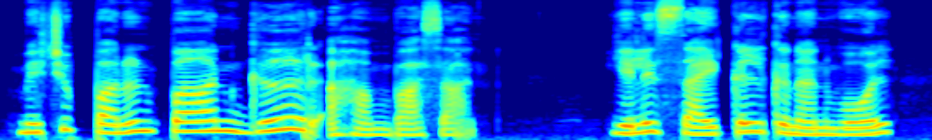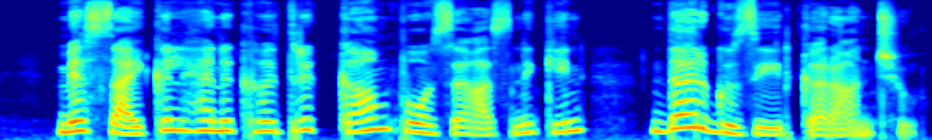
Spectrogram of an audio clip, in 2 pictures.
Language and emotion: Kashmiri, sad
